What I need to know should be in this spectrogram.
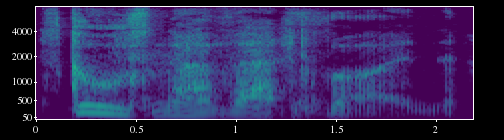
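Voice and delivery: low, very slow creepy robot killer voice; murderous animatronic. Retold or imitated. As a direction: drag it out like a menacing animatronic. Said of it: "like a fnaf animatronic after I murder someone".

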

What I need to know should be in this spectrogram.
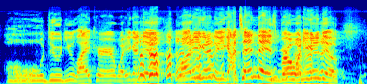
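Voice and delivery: loud, high panicky self-talk; mock panic with laughter creeping in; freaking out. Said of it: "internally, I was freaking out".

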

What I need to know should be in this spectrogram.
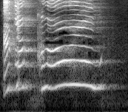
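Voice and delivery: high, slow joyful shriek; shrieking jackpot winner. Real, not acted. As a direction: scream it like you won. Baby born.

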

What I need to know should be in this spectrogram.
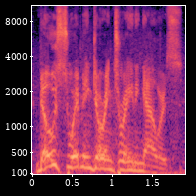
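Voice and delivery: lightly voiced stern sea creature; a hint of monster voice; Manphibian scolding. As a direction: lay down the pool rules in character. Manphibian scolds Wade in character.

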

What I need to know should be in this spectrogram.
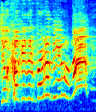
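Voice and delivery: high mock shout then scream; fake alarm shout. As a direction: cry out a fake warning. Pranking mom with fake alarm.

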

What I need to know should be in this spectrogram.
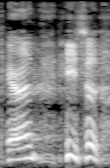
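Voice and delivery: normal talking voice

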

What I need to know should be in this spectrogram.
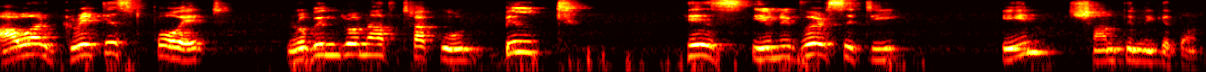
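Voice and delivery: slow, word-by-word English; slow model reading. Shown as a demonstration. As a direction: say it in separate chunks with long pauses. Teacher models English slowly for learners. (ধীরে ধীরে, থেমে থেমে ইংরেজি)

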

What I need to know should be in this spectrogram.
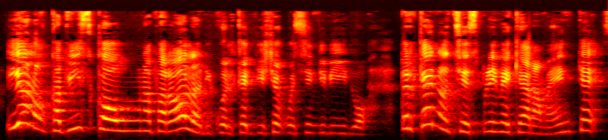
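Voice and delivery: loud, high-pitched complaint; indignant outburst. A narrator's reading. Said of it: "saltò su il capo dell'esercito". (sfogo indignato ad alta voce)

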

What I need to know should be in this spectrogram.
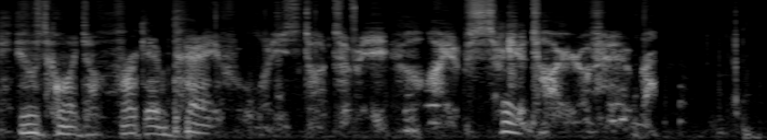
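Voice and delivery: menacing hushed whisper. Pretend. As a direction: whisper the threat darkly. Plotting murder in character.

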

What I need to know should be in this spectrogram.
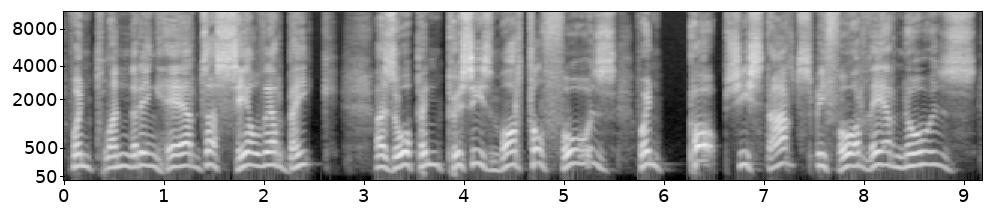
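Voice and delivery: ordinary delivery

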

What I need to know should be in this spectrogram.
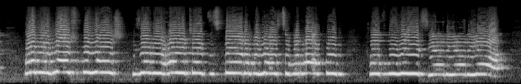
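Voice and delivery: high, loud, breathless-crowd panic; high-pitched, rushed cries for help; mock panicked bystanders. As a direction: squeal it in hammed-up alarm. Acting crowd panicking over heart attack.

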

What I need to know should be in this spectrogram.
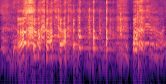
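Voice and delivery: long, high-pitched laughter. Real, not acted. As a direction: crack up completely. Laughs at own joke.

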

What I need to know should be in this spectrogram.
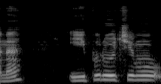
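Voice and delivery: usual speaking voice

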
